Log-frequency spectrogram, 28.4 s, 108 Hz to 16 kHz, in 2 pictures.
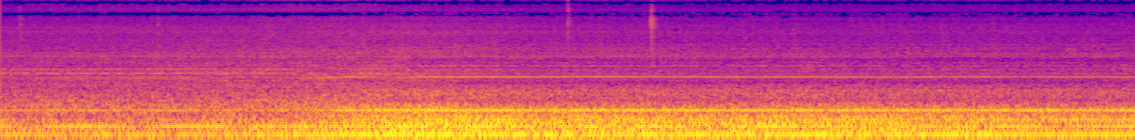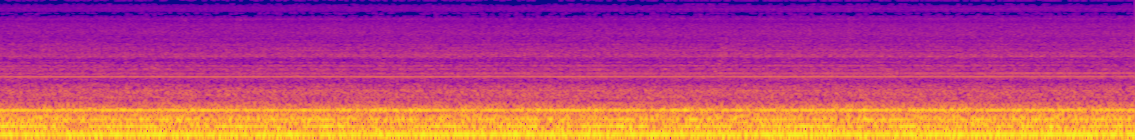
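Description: Boeing 777-200ER's Rolls-Royce Trent 892 engines at climb thrust, heard inside the cabin: a steady jet drone with a thin high whine, growing louder over the first few seconds and then holding steady.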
